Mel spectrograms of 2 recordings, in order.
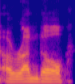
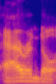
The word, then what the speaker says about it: Arundel: anne arundel community college got that pronunciation right yes you did yes you did well done i said arendelle earlier and she's like a rundown i'm like silly accent it could be it could go either way to be fair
